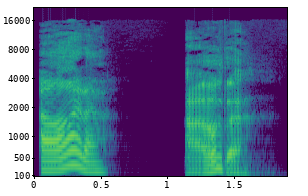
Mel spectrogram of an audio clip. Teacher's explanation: It's not a rolled R, the double R we will be covering in another podcast. This is the single R, which is this kind of flick on your alveolar ridge, just below your hard palate.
